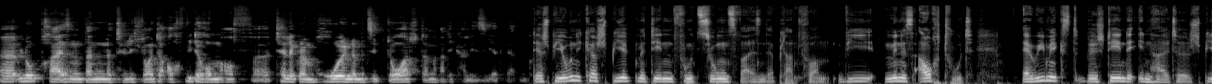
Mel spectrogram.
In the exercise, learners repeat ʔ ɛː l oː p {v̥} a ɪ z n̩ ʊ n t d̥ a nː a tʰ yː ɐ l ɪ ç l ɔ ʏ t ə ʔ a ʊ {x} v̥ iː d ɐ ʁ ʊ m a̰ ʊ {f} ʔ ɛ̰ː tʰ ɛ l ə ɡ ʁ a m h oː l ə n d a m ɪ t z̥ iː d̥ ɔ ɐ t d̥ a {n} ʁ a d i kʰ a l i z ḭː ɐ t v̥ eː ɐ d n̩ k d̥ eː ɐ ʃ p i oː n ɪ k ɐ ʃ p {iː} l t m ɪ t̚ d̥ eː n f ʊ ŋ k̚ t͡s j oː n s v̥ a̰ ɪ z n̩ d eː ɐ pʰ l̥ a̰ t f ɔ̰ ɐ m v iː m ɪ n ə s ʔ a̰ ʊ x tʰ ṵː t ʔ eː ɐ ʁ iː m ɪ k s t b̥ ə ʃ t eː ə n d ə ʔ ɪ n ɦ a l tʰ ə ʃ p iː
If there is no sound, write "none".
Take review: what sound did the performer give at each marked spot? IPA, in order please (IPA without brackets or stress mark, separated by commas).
ʁ̥, x, f, n, iː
